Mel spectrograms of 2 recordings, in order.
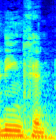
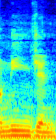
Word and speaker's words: Ningen: Comenzaré con el Ningen o Ninjen, como muchos lo pronuncian.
